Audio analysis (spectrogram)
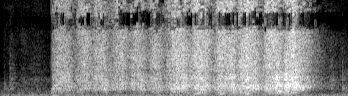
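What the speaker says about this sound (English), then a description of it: "I've decided to sand inside for some reason." Hand sanding of a wooden laundry-room shelf indoors: steady, close scratchy rasping strokes in a rapid even rhythm, starting abruptly and continuing for about three seconds before easing off.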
